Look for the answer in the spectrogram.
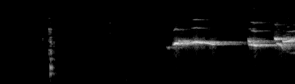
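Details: Oriental magpie-robin lure song: after a faint click, a long, level whistle leads into a rising, warbled flourish.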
